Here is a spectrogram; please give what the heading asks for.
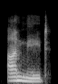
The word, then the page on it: unmade: Indian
